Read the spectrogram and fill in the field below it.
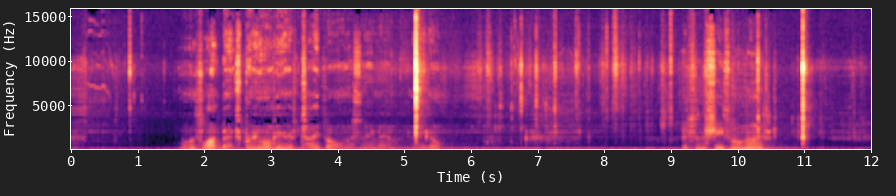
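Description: A small metal pocketknife clicks as it is handled.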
